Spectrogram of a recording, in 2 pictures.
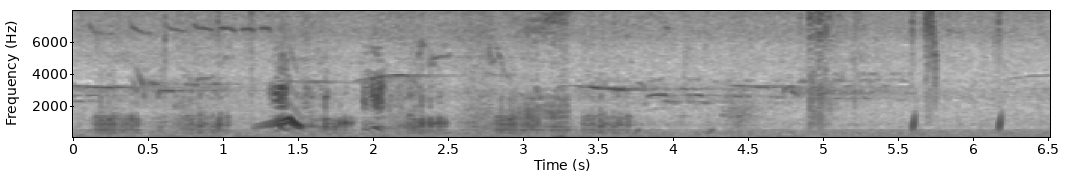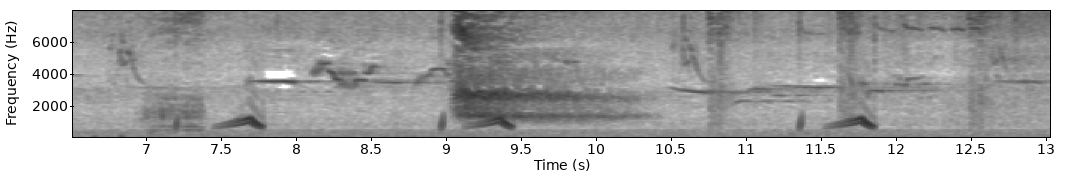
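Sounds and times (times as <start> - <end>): harsh bird calls: 0.0 - 13.0
bird chirps and whistles: 6.8 - 12.2.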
